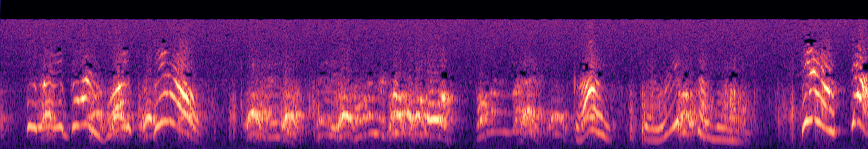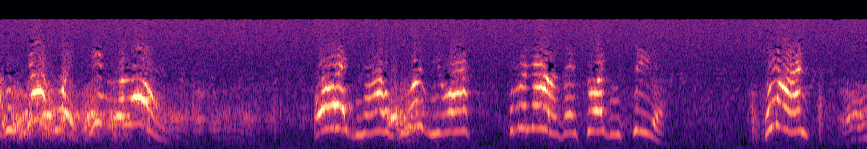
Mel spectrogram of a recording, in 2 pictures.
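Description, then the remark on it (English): A dog growls and snarls in a string of loud bursts with short pauses between them, the rumbling rising and falling in pitch for the whole stretch. “what's the matter, boy? What are you growling at?”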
